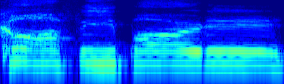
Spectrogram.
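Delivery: put-on very high, loud, shrill scream. Speaker recounting a stranger who followed them, retelling a stranger's scream. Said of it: "he just screams".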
